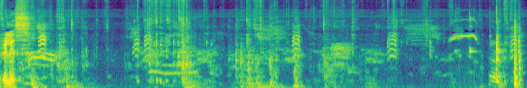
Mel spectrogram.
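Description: Caged finches giving short, high chirps now and then, over faint indistinct talk.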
